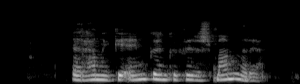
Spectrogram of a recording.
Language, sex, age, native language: Icelandic, female, 13, Icelandic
